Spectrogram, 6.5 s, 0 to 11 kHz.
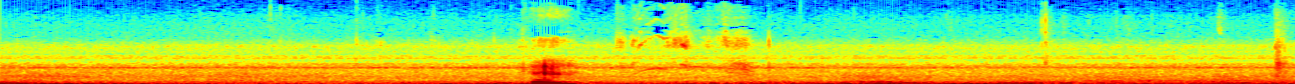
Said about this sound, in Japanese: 飛行機がうるさいですよね。これ、嫌になっちゃうね。これ、飛行機。アメリカの飛行機、ジェット機が朝から飛ぶんですよね、ここは。ほら1機が飛ぶとまた2機と3機飛ぶあすんうるさいですよね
